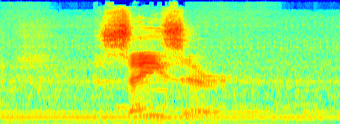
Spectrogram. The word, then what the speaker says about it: Zazer: It's Professor Zazer, like laser with a Z.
